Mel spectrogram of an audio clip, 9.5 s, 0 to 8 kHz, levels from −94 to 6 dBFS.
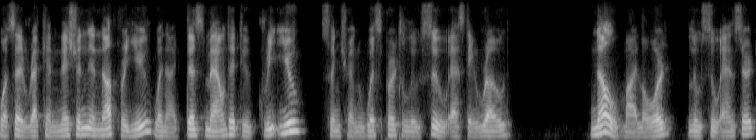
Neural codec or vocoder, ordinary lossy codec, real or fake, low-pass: codec, 24 kHz, 6 kbps, HILCodec; Opus, 16 kbps; fake; 7.2 kHz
